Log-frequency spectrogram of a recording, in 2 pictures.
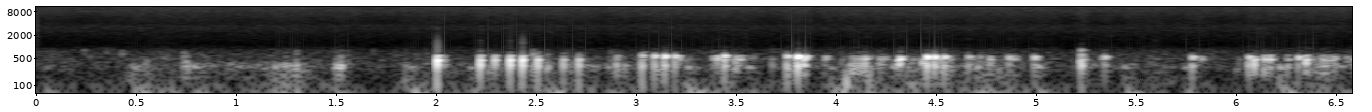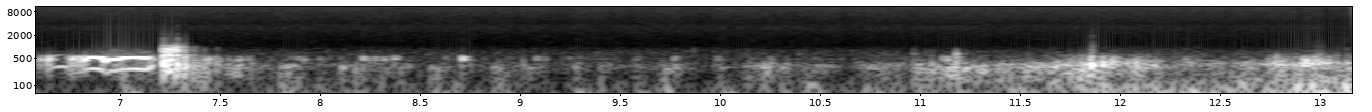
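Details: Morning stomach rumbling heard through a stethoscope: frequent low gurgles and rumbling with a brief squeaky tone midway, ordinary active bowel sounds (borborygmi).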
